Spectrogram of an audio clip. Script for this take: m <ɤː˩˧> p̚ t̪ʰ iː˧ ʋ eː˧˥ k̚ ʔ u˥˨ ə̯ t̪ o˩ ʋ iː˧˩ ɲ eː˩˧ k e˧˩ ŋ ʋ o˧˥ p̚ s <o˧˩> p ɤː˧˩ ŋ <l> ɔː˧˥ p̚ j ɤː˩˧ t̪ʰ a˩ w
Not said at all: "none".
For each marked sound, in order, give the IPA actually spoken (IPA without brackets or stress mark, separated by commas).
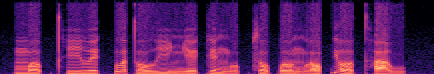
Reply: ɤː˧˩, o˧˩, l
